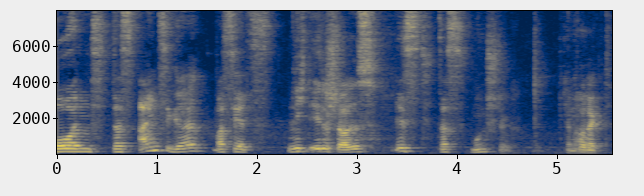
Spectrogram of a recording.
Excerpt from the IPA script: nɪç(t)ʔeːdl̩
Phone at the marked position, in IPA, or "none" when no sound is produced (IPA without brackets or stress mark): t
